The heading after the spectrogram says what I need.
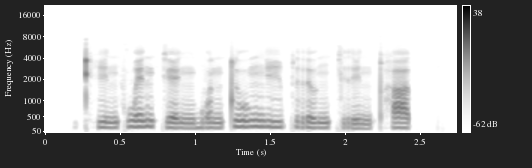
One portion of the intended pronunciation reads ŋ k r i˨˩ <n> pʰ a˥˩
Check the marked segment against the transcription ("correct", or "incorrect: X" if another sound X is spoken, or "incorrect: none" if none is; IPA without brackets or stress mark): correct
